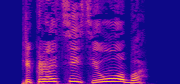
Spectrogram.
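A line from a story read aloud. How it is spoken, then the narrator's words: Shouting. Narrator (Russian): закричала Амелия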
